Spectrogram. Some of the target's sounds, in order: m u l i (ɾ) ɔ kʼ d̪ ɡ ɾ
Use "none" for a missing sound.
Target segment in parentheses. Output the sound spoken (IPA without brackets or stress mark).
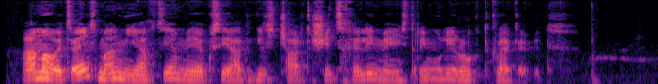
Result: ɾ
